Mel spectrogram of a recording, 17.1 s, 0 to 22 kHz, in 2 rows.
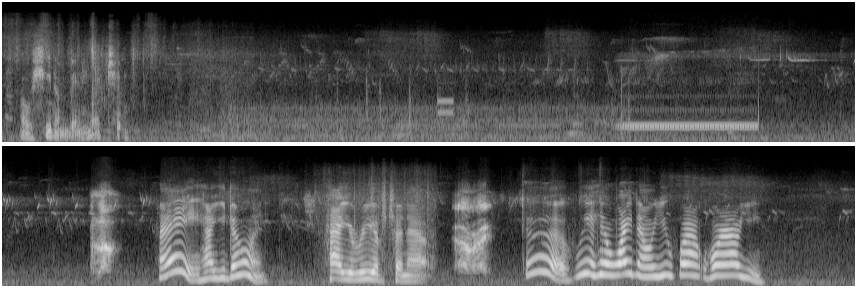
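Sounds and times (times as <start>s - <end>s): birds chirping faintly: 0.0s - 17.0s
phone keypad tone: 3.6s - 4.7s, 6.1s - 7.6s
phone ringback tone: 4.0s - 4.7s, 6.1s - 7.6s
person speaking on phone: 9.4s - 11.1s, 11.7s - 16.1s.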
